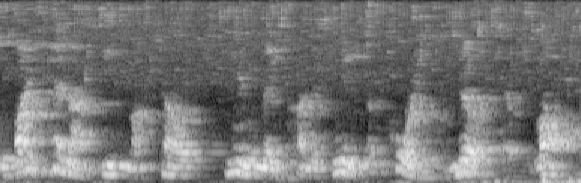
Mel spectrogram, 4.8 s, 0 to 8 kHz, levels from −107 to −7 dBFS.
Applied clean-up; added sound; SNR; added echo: classical method WPE with log-MMSE.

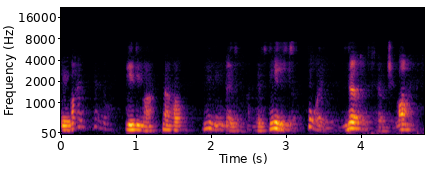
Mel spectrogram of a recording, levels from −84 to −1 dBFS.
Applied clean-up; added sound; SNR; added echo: neural mask model DeepFilterNet 3.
